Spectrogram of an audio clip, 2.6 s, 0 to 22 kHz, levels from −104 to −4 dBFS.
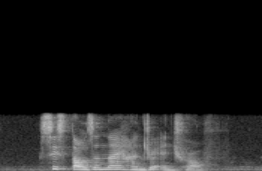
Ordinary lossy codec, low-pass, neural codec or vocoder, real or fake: none; 7.2 kHz; none; real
